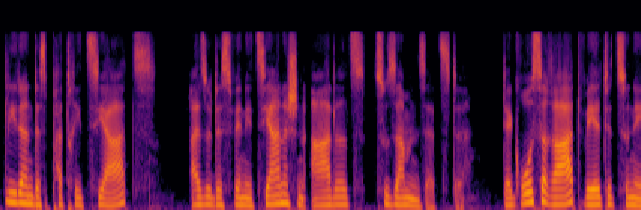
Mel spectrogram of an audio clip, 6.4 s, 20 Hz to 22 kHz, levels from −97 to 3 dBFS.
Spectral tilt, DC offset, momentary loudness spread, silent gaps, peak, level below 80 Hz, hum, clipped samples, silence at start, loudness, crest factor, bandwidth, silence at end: -4.5 dB/octave; under 0.1%; 13 LU; none; -10 dBFS; -54 dBFS; none; under 0.1%; 0.05 s; -26 LUFS; 18 dB; 11.5 kHz; 0 s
